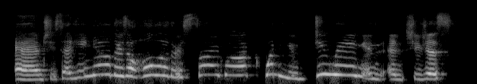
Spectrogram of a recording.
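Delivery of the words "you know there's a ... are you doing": mock shrill, very high-pitched scolding yell. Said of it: "she starts yelling at me".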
